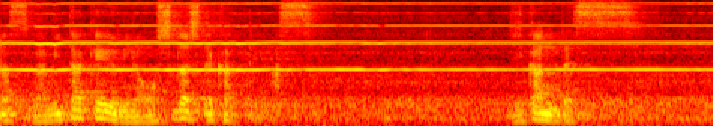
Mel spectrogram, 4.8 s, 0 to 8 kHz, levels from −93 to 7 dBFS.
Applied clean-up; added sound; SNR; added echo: none; Bowed string instrument; -1 dB; reverberation time 0.8 s.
